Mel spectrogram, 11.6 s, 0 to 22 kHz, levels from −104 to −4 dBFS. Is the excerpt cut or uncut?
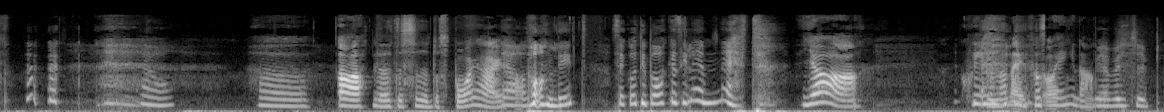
cut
